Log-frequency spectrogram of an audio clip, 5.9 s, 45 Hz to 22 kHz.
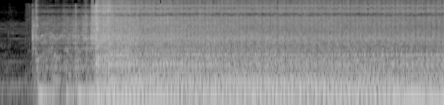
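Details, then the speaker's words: LS V8-swapped Pontiac G8 with reused V6 exhaust, first start and not yet tuned: it cranks and catches, then settles into a lumpy idle with a faint ticking puff, an exhaust leak somewhere. "we got an exhaust leak somewhere i don't know not that bad not that bad i like it"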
